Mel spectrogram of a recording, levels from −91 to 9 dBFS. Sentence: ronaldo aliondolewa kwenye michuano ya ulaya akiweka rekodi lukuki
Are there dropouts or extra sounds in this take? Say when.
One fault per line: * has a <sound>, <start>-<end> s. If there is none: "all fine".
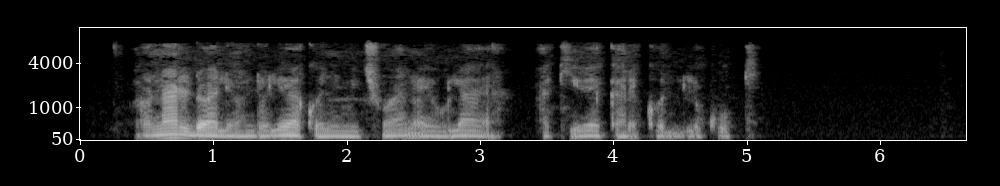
all fine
